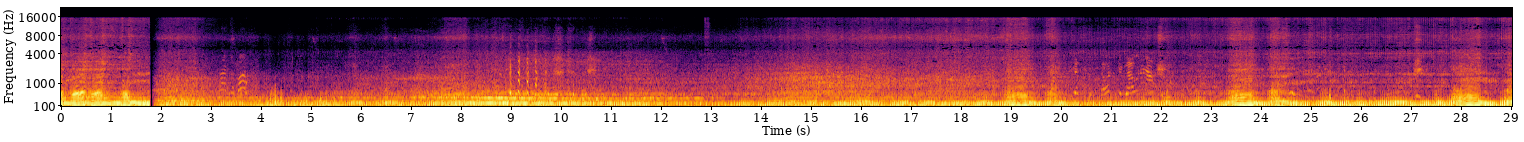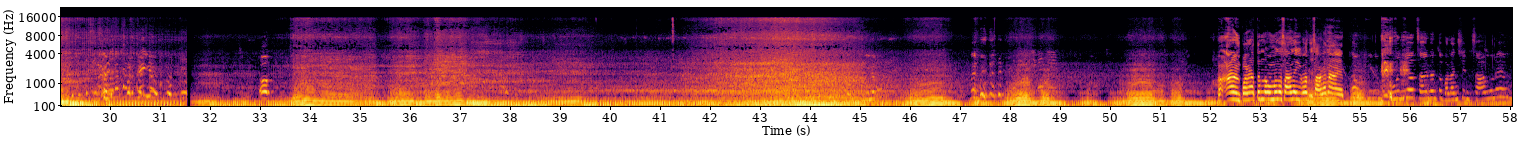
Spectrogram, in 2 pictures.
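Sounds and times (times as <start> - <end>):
motor scooter engine revving: 0.0 - 3.7, 14.0 - 52.2.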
